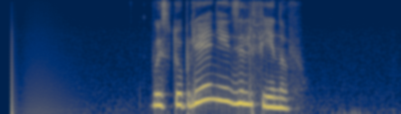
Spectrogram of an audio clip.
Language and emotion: Russian, positive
